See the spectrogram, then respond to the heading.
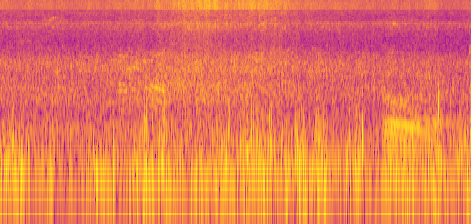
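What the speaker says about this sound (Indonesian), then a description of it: "Angin di sini kencang." Strong wind buffets the microphone with continuous low rumbling roar, steady and loud throughout, outdoors in the morning in Balige during a relaxed motorbike ride.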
